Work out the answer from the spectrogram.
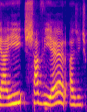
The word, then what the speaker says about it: Xavier: É Xavier, Xavier. Mas esse X tem que ser bem rapidinho, tá?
